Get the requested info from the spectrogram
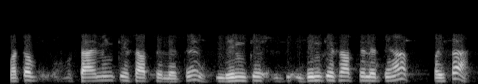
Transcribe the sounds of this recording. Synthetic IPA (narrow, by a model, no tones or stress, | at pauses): mət̪ləbʈaɪmɪ̃ŋɡkeɦɪsaːbselet̪eɦɛ̃d̪inked̪inkeɦɪsaːbseleːt̪eɦɛ̃aːp̚pəɪsa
